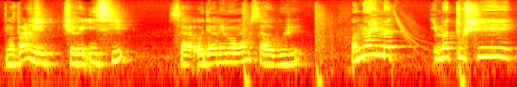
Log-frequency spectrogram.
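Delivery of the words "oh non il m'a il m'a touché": dismayed cry. Real, not acted. Got hit in game.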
